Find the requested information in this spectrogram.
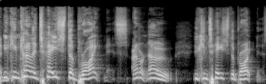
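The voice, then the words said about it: Exaggerated put-on national accent. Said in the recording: “we've just offended an entire country by doing this accent”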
